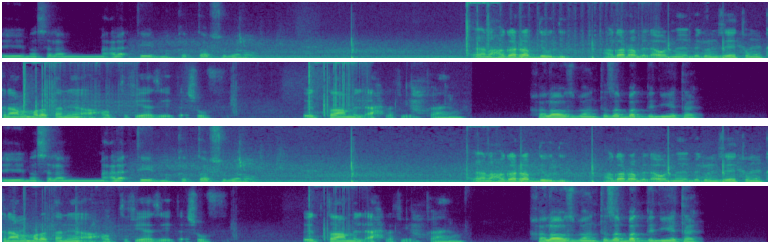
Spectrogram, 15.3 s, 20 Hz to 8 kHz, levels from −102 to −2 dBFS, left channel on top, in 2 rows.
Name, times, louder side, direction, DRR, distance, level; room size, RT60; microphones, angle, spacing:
voice 1, 0.0-2.5 13.0-14.7, right 3 dB, 40° right, 0.7 m, -33 dB
sound 1, 1.3-8.8, right 2 dB, 65° right, 4.6 m, -44 dB
sound 2, 3.0-3.3 4.0-4.1 4.6-6.6 6.9-7.1 7.8-9.0 9.5-9.6 9.9-10.1 10.6-12.2, left 14 dB, 90° left, 1.4 m, -42 dB
Subway metro underground, 4.6-6.8 7.1-7.2 7.4-7.7 7.9-8.4 8.6-9.7, right 1 dB, 20° right, 4.1 m, -53 dB
voice 2, 4.7-5.7 6.0-9.8 10.7-12.3, equal, 5° right, 1.1 m, -32 dB
head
